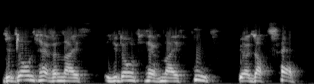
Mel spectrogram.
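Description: A man's voice: a little high, normal speed. A twenty-year-old man guesting on a podcast call, blunt and teasing. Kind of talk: casual chat. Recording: dull lo-fi mic.

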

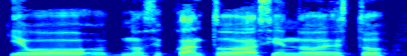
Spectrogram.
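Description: A man in his thirties from Guatemala with a Guatemalan Spanish accent, chatting as an interview guest in a relaxed, rambling way full of fillers. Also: medium pitch, moderate pace, clear, resonant tone, dry recording, clean studio sound. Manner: relaxed rambling with many fillers and repeated tags. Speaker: guest singer. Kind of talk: casual interview chat.

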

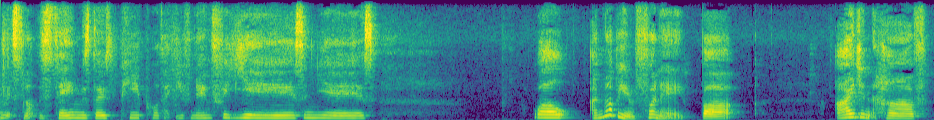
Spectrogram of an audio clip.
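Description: Creaky-voiced woman around thirty, chatty and candid. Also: mid-range voice, dark tone. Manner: candid, chatty, poses rhetorical questions. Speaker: podcast host. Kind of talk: informal solo advice talk.

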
